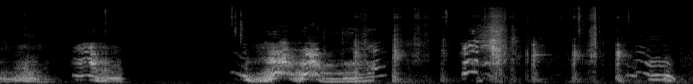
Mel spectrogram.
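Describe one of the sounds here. A dog's paws crunch through packed snow.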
